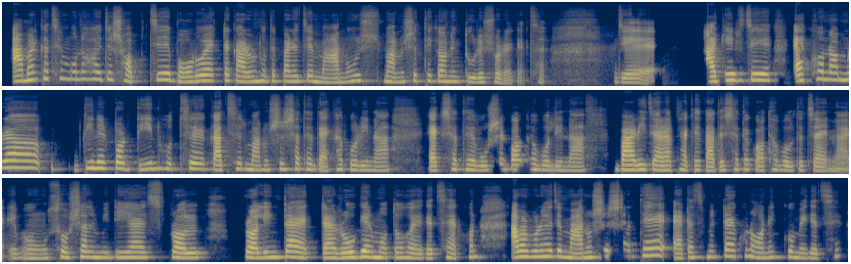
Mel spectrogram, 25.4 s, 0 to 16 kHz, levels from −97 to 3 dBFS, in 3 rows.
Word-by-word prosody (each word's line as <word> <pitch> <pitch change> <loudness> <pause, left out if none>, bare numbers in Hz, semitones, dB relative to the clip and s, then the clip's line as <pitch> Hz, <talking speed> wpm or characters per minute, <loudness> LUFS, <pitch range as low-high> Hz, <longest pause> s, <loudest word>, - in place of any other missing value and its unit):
আমার 270 +5 +4
কাছে 340 0 -2
মনে 320 0 -4
হয় 315 -1 -2
যে - - -1
সবচেয়ে 230 +7 -1
বড় 210 +2 0 0.2
একটা 250 +1 -3
কারণ 215 0 +2
হতে 235 0 -4
পারে 230 0 0
যে - - -1 0.2
মানুষ 200 +7 -2 0.3
মানুষের 215 +4 -3
থেকে 245 -2 -5
অনেক 220 -1 -2
দূরে 190 0 -2
সরে 185 - -4
গেছে। - - -15 0.8
যে 185 - -1 0.9
আগের 275 +5 +4
যে 280 - +5 0.5
এখন 300 +5 -2
আমরা 290 +1 +3 0.7
দিনের 275 -1 +4
পর 260 -1 +5
দিন 235 +3 -1
হচ্ছে 245 +2 -1 0.2
কাছের 205 +4 +2
মানুষের 210 +4 -3
সাথে 235 -1 -2
দেখা 215 - -2
করি 200 -2 -2
না, 180 - -3 0.5
একসাথে 215 +4 -1
বসে 195 +4 -3
কথা 210 +1 -1
বলি 195 -1 -3
না। 175 - -3 0.5
বাড়ি 210 +1 +7
যারা 195 -1 +4
থাকে 195 -1 -2
তাদের 180 +2 0
সাথে 220 0 -3
কথা 195 +4 -4
বলতে 185 0 -4
চাই 170 -2 0
না - - -5 0.2
এবং 190 -1 -5 0.3
সোশ্যাল 235 0 0
মিডিয়ায় 225 0 0
স্ক্রল 225 -3 +3 0.5
স্ক্রলিংটা 230 +2 +4
একটা 215 0 -1
রোগের 230 +3 +6
মতো 215 0 -3
হয়ে 200 -2 +1
গেছে 190 +2 -4
এখন। 240 +6 -7 0.4
আমার 250 +2 +7
মনে 255 0 +3
হয় 260 -1 +2
যে - - +4
মানুষের 225 +6 0
সাথে 265 +3 -2 0.3
attachment 230 +4 -5
টা - - +1
এখন 270 +1 -5
অনেক 225 +2 -5
কমে 225 -5 0
গেছে। 195 +5 -8
225 Hz, 170 wpm, -24 LUFS, 205-245 Hz, 0.9 s, বাড়ি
